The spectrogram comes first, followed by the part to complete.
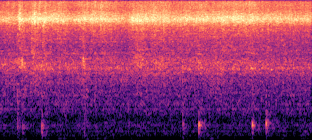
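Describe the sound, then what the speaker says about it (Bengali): Chili paneer with sauce sizzles steadily in a hot pan, while a spoon scrapes and taps the pan a few times, giving sharp clicks near the end. "সস অ্যাড করে দিয়ে ভালো করে আমি এটাকে নাড়াচাড়া করে নিয়ে"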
